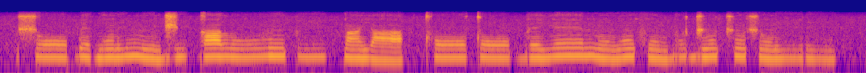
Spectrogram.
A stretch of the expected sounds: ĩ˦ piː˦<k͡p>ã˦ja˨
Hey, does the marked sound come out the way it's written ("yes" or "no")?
yes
